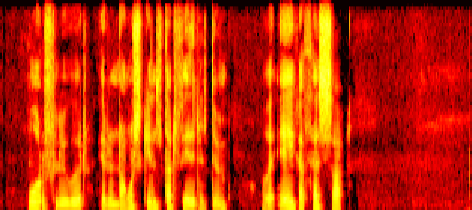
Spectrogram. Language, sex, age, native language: Icelandic, female, 30-39, Icelandic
